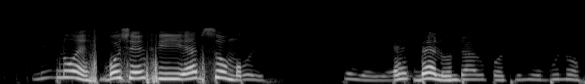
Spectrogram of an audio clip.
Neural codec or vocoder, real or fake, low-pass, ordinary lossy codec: none; real; 5.4 kHz; none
